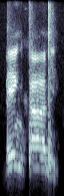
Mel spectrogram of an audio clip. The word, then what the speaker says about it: Benjamín: Entonces mi profesora me enseñó, me dijo, Benjamín, tu nombre tiene 3 sílabas. Benjamín.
